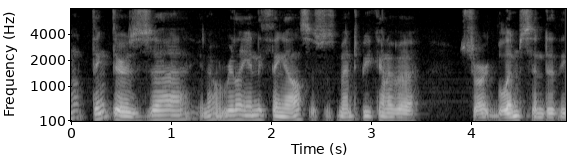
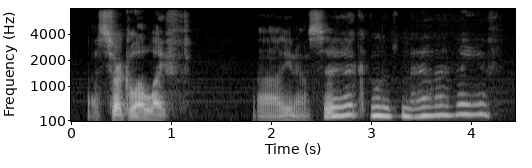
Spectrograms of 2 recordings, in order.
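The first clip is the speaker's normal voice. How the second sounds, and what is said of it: Lion King singing impression. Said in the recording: “my Lion King singing impression”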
